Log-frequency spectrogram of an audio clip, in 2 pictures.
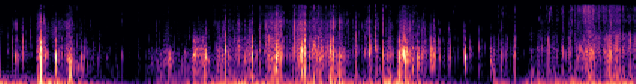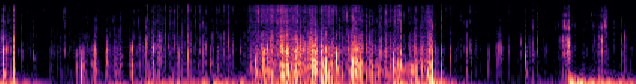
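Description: Both hands rub, pinch and scratch with their fingertips at cling film wrapped over a metal microphone grille. Dense bursts of crinkling, crunching plastic rise and fall in several waves with brief quieter gaps, over a steady low rumble.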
